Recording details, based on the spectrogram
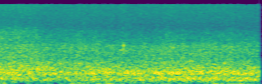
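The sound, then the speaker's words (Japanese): A continuous, rushing roar of ocean surf as waves surge one after another and break against towering rocks on a coast in winter, with a cold, strong sea wind; dense and steady without distinct individual crashes, at a moderate level with no voices present. “波が次々と押し寄せて、そそり立つ岩にぶち当たって砕け散っている。”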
